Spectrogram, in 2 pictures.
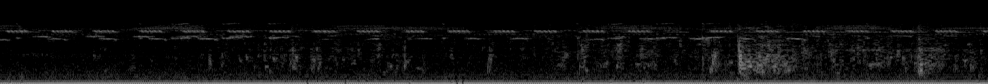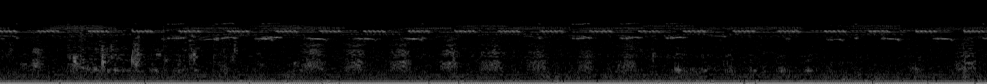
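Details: Eastern Botswana wilderness at night, 21 May 16, 2:30 am: a cricket keeps up a fast, even high chirping while many crackling clicks and rustles come and go, over a continuous low hum.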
